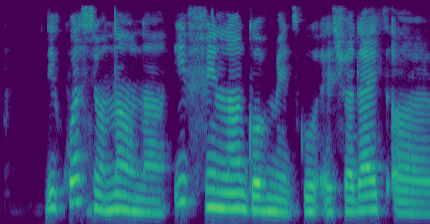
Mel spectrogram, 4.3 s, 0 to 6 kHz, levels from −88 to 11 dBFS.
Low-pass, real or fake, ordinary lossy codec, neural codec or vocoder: 5.4 kHz; real; none; none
